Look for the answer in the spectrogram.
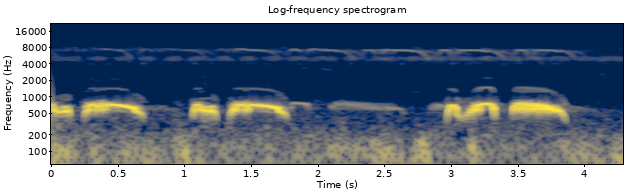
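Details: Decoy spotted dove, trained for luring wild doves, calls in low mellow coos: a quick note, then a drawn-out arched coo, repeated twice with a gap. Faint high thin tones sound behind.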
